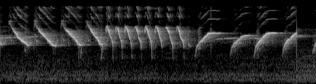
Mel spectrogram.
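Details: Canary singing, used as a lure so idle birds start singing: descending swept notes, a quick even trill, then a series of rising, arched whistles.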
